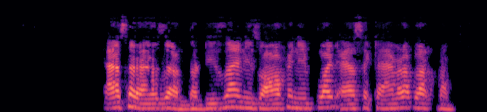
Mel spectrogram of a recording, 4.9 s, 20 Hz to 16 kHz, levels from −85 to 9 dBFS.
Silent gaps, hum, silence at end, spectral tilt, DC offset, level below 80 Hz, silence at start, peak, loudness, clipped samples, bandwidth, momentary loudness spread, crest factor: none; none; 0.35 s; -4.5 dB/octave; under 0.1%; -66 dBFS; 1.05 s; -2 dBFS; -21 LUFS; under 0.1%; 9.4 kHz; 9 LU; 20 dB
